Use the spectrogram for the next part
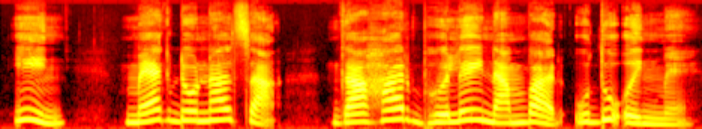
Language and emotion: Santali, neutral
